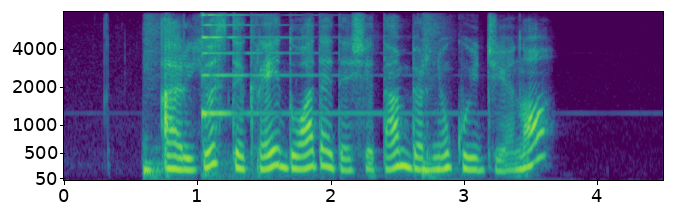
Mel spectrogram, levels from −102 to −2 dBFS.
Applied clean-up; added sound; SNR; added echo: none; Keyboard (musical) + Snare drum; 10 dB; none.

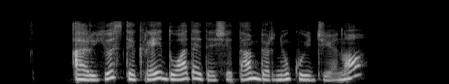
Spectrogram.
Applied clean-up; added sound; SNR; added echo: none; none; none; none.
